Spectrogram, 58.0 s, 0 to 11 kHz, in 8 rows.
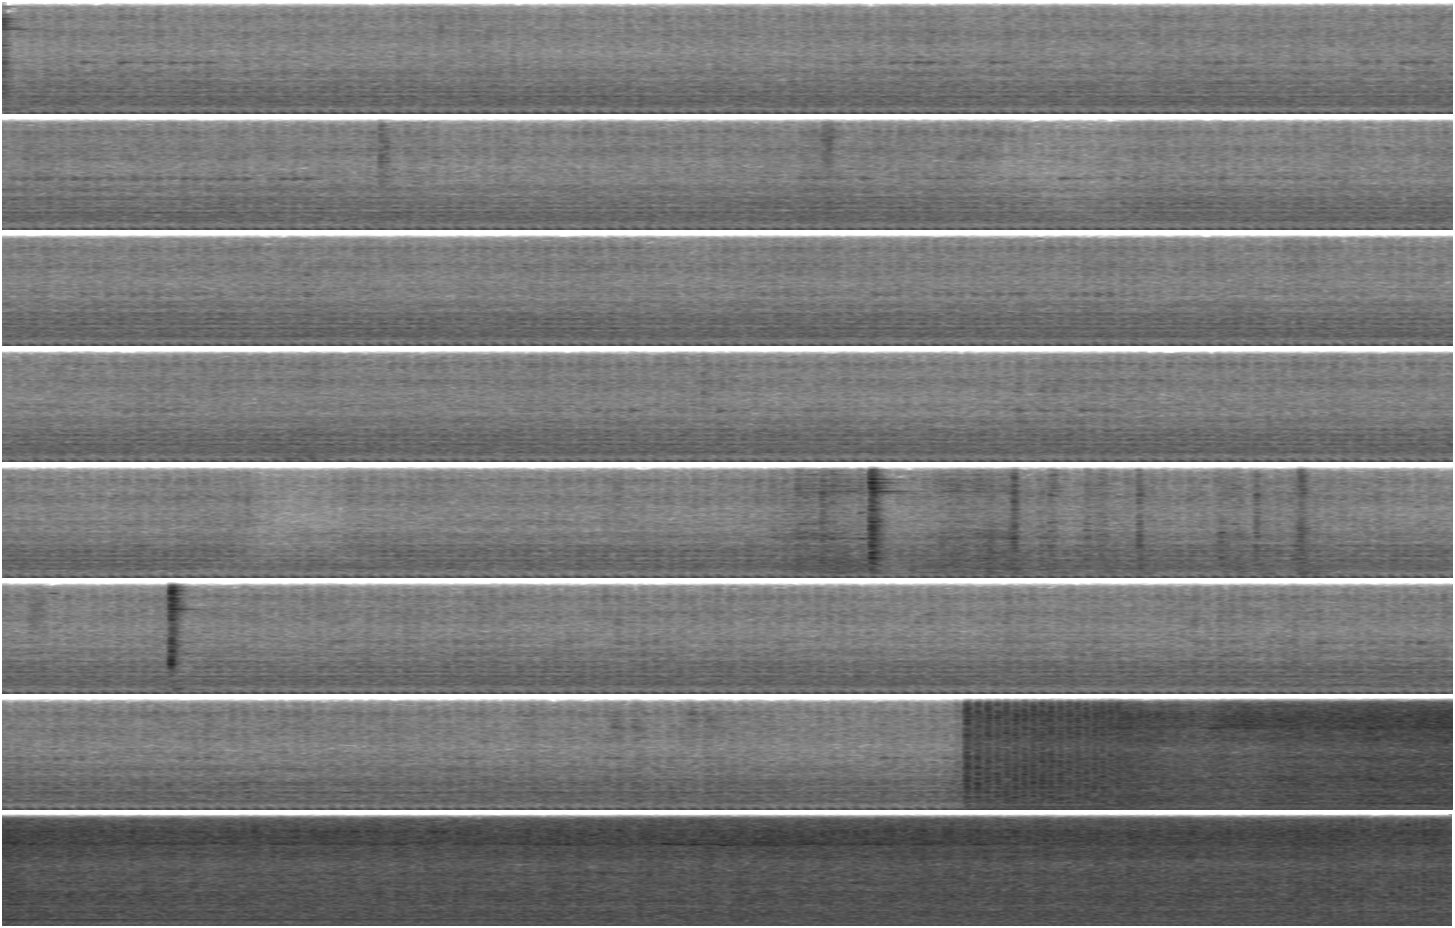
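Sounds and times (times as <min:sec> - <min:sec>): small gasoline engine running: 0:00.0 - 0:58.0
metallic clatter: 0:32.8 - 0:35.9.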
